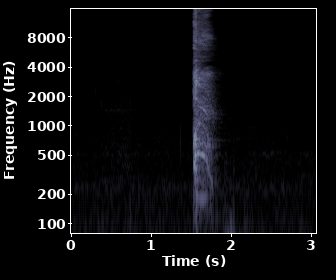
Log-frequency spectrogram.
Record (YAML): cough_length: 3.1 s
cough_amplitude: 14185
cough_signal_mean_std_ratio: 0.2
survey_phase: beta (2021-08-13 to 2022-03-07)
age: 45-64
gender: Female
wearing_mask: 'Yes'
symptom_none: true
smoker_status: Current smoker (1 to 10 cigarettes per day)
respiratory_condition_asthma: false
respiratory_condition_other: false
recruitment_source: REACT
submission_delay: 3 days
covid_test_result: Negative
covid_test_method: RT-qPCR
